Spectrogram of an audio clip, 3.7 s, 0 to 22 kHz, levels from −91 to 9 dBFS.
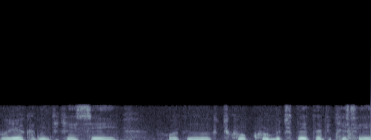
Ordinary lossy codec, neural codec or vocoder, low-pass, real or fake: none; vocoder, 22.05 kHz, 80 mel bands, Vocos; 5.4 kHz; fake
